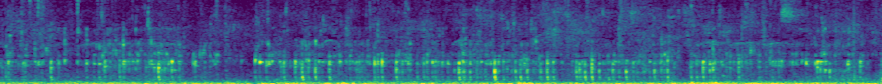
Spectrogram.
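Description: Used engine oil draining from a car's oil-pan drain hole in a steady stream, splashing and pattering into a plastic drain pan that is already partly full of oil.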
